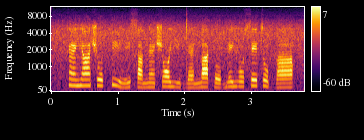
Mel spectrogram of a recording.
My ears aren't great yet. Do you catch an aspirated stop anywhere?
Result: no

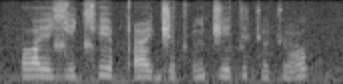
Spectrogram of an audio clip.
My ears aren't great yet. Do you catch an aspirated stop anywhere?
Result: yes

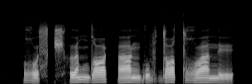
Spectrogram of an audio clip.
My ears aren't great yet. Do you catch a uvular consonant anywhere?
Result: yes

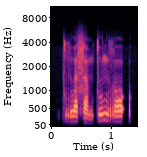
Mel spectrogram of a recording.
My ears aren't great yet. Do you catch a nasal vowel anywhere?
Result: no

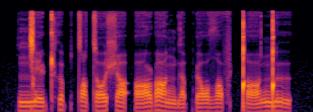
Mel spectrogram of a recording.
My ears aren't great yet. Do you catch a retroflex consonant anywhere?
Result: yes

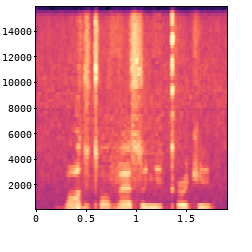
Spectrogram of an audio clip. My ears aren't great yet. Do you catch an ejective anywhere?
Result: yes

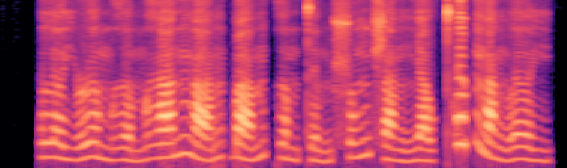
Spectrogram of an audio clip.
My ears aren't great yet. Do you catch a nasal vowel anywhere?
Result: no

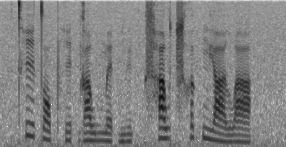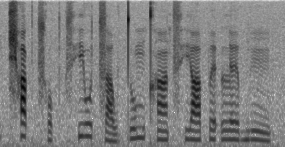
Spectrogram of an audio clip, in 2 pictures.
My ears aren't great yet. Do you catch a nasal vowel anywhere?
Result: yes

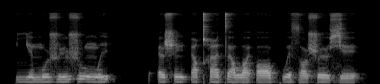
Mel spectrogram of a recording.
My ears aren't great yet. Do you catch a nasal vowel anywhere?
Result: yes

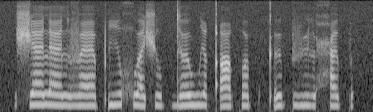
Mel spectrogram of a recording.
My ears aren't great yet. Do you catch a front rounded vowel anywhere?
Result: yes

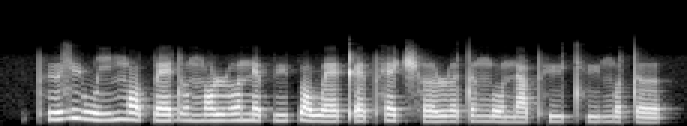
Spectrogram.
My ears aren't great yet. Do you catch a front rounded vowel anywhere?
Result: yes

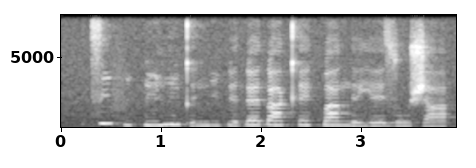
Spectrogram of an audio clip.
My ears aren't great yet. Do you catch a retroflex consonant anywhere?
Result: no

